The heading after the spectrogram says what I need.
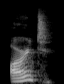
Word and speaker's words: Arndt: Do I say it right? Arndt? Gary? Yep, you got it. One hard Germanic syllable.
